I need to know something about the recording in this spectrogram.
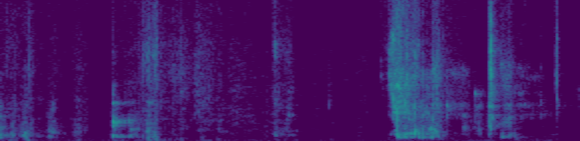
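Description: A taster slurping a mouthful of red wine in short noisy draws, pulling air through it to gauge its tannin, then a longer, louder splashy spit into a spittoon near the end.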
